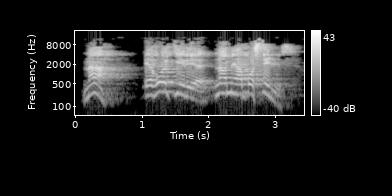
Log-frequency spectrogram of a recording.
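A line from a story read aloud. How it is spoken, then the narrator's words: Shout. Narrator (Greek): φώναξε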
